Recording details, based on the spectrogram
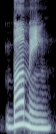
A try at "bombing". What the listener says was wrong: open your mouth a little bit more. Bombing.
